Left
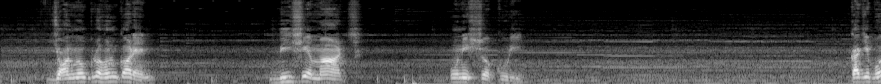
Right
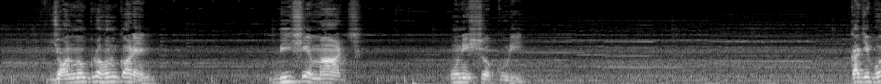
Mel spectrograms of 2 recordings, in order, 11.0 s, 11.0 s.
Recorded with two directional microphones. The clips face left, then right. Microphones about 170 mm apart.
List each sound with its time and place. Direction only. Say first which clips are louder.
0.7 s a man's voice: left 1 dB; 20° right (ahead or behind)
3.4 s a man's voice: left 1 dB; 20° right (ahead or behind)
5.6 s a man's voice: left 1 dB; 20° right (ahead or behind)
10.6 s a man's voice: left 2 dB; 15° right (ahead or behind)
